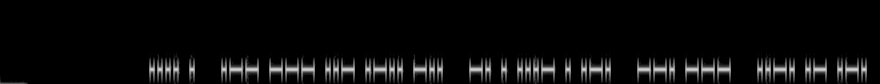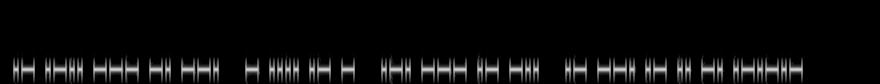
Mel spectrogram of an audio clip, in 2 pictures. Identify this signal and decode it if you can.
Morse code, heard as a keyed tone, about 29 wpm, 700 Hz. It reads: HE WOULD NEVER GO FAR ALONG THAT ROAD AGAIN.
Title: Sentences from Top 1000 Words - Review Part 2 - 30wpm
